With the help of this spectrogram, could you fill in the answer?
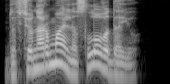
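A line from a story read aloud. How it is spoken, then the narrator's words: Irritated. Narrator (Russian): раздраженно добавил Валера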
